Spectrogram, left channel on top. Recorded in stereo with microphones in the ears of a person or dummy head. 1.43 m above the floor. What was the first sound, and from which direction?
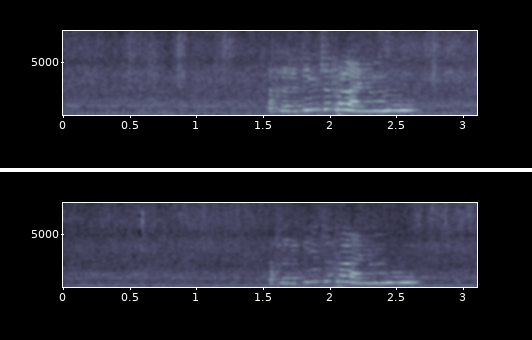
Singing, 75° left (ahead or behind).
